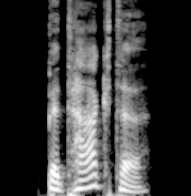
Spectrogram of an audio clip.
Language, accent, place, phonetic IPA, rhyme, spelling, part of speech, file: German, Germany, Berlin, [bəˈtaːktə], -aːktə, betagte, adjective, De-betagte.ogg
- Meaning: inflection of betagt: 1. strong/mixed nominative/accusative feminine singular 2. strong nominative/accusative plural 3. weak nominative all-gender singular 4. weak accusative feminine/neuter singular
